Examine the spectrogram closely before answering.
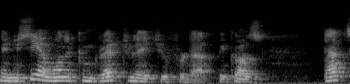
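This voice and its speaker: A man speaks with a high pitch and lively intonation. Audible room echo surrounds his voice. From Bulgaria. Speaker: podcaster and blogger. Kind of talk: interview conversation.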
